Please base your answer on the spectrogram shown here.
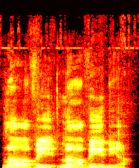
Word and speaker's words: Lavinia: It's Lavinia.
